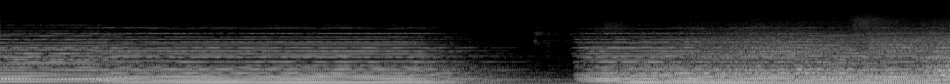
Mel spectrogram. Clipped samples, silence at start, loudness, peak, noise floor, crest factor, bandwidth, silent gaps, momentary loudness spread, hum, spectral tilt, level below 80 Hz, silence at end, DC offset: under 0.1%; 0 s; -24 LUFS; -8 dBFS; -47 dBFS; 16 dB; 9.2 kHz; none; 8 LU; none; -7.5 dB/octave; -36 dBFS; 0 s; 0.4%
